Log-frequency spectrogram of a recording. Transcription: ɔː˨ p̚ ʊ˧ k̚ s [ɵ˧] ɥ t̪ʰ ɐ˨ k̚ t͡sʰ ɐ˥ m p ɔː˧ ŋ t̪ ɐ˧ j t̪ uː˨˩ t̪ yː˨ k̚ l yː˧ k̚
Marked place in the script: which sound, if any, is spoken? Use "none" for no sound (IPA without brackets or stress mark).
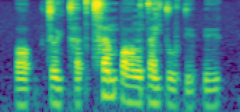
ɵ˨˧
